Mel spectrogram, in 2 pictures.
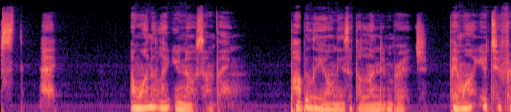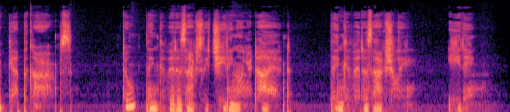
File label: narration female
